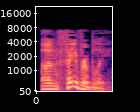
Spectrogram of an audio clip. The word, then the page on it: unfavourably: British English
